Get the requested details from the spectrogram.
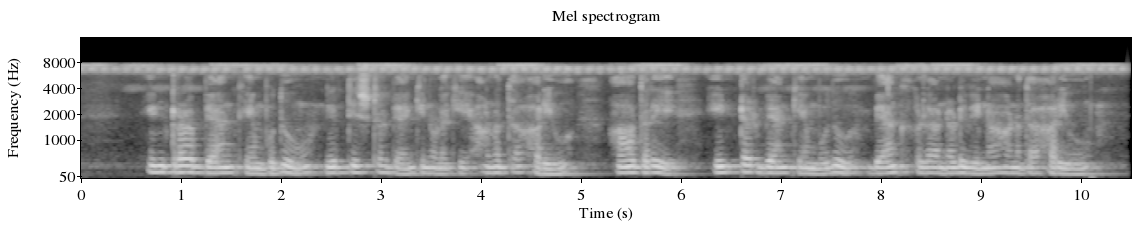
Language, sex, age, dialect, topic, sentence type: Kannada, male, 31-35, Coastal/Dakshin, banking, statement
